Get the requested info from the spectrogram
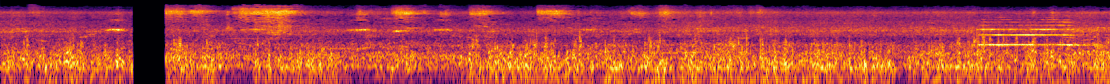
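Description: Passenger express train running at speed, heard from an open coach door: a steady rumble and clatter of wheels on rail. A train horn sounds near the end, holding one steady note.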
